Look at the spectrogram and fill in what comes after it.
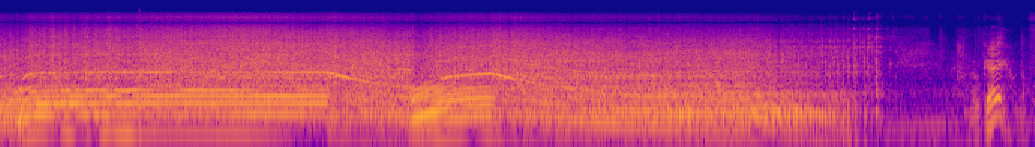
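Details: Small two-stroke leaf blower after repair (it may have been flooded or its spark plug gummed up) gives a steady high buzz and two quick clean revs that rise and fall smoothly, then winds down and stops; it runs fine.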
